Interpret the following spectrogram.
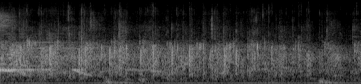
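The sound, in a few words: audience applause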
